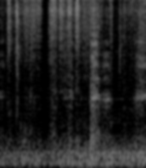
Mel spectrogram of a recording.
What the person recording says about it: Now we have a nice box here that is not gonna have any movement on the inside. You can hear that, when I shake it, there's no sound of any movement.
